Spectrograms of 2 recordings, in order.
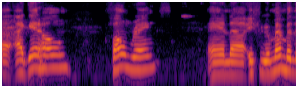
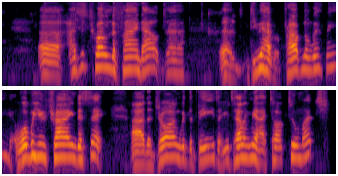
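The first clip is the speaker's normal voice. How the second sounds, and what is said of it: Sing-songy imitation of another person's voice. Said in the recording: “the sing-songy talk of Professor X ... my terrible Professor X imitation”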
